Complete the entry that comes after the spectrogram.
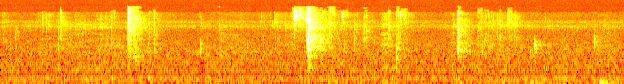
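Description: Near silence broken by a few faint wet clicks and smacks, spaced about a second apart, from a man chewing and sucking on spicy chicken feet.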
